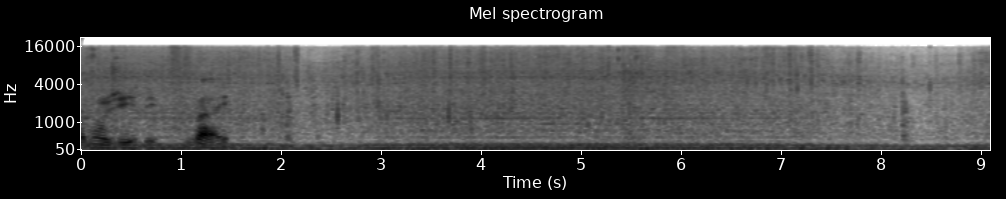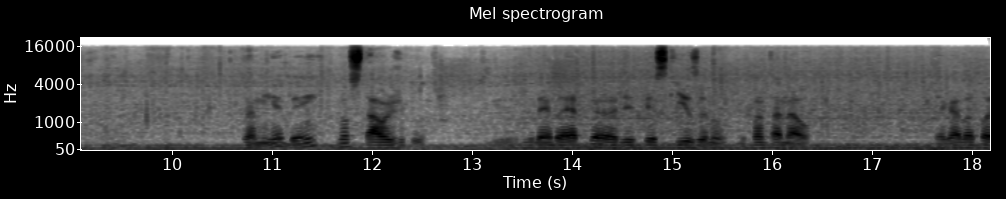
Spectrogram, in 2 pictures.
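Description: A heavy truck engine rumbles steadily as the truck drives along a muddy track.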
